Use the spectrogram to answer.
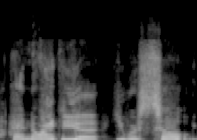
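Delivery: put-on high, sweet girl voice; Monica's voice. Shown as a demonstration. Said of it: "It was Monica, not me".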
